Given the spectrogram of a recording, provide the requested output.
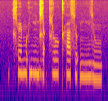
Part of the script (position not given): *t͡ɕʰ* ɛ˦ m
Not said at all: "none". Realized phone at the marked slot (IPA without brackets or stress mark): t͡ɕʰ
